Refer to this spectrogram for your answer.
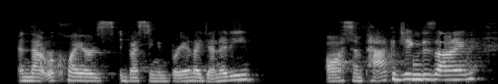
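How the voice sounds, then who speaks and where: The delivery comes at a fairly quick pace with an energetic tone and ordinary pitch variation. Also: woman. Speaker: packaging and branding expert. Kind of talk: webinar Q&A panel. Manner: loud.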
